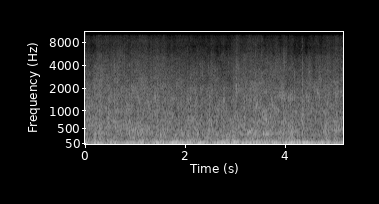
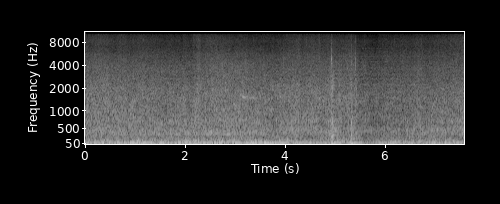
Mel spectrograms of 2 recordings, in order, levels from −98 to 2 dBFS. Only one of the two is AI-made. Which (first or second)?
first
